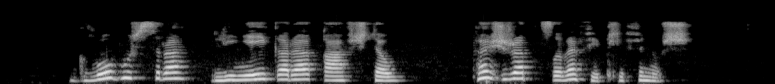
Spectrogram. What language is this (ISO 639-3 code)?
kbd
